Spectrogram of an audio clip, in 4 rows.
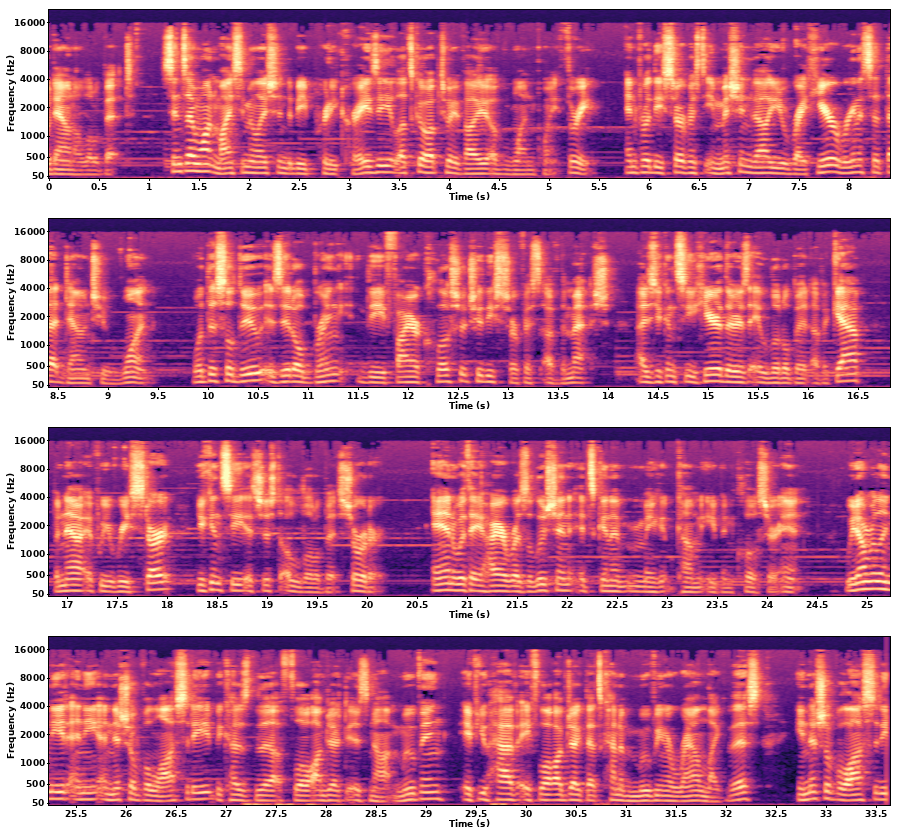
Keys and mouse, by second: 0.9-4.2 drag, 7.4-9.1 drag, 10.3 shift+middle drag, 17.5 click, 30.6 g.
